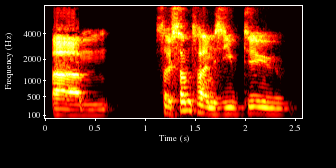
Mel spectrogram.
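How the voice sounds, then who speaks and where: A man's voice: medium pitch, slow, fairly bright tone. A man talking casually as a guest writer in an interview, telling stories wryly and acting out people's reactions. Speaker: audio drama writer, podcast guest.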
